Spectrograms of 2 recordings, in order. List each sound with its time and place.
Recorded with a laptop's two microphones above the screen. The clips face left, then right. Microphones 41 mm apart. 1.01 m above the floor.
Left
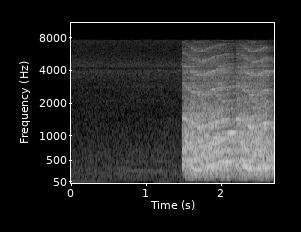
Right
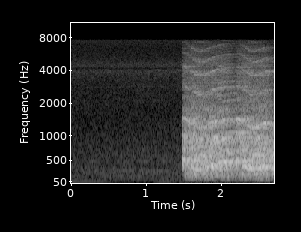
1.5 s an alarm: 60° left (ahead or behind), 5 m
